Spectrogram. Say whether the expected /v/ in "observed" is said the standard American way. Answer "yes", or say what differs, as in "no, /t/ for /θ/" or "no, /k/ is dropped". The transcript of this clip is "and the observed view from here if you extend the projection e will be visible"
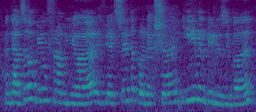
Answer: no, /v/ is dropped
